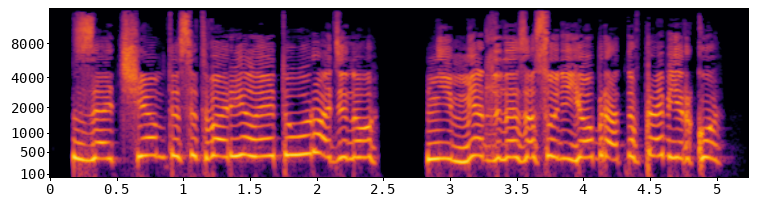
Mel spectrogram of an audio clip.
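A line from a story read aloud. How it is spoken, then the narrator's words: Shrieking. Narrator (Russian): завопила Френ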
